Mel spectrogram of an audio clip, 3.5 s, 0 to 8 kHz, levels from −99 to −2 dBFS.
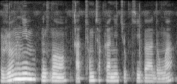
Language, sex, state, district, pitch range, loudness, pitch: Garo, male, Meghalaya, West Garo Hills, 110-135 Hz, -16 LUFS, 125 Hz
